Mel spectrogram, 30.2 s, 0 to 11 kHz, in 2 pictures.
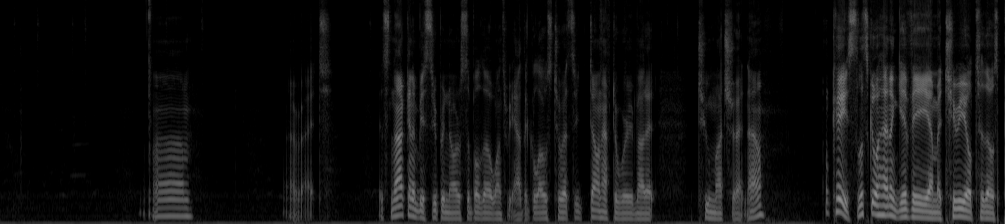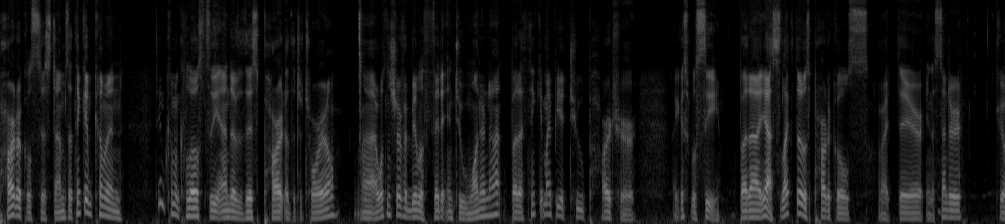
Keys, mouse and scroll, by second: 2.4-4.3 middle drag, 5.6-7.4 drag, 8.5-11.7 middle drag, 12.1-14.1 middle drag, 14.8-16.2 right drag, 16.6-18.3 middle drag, 18.8 click, 19.0 right click, 19.3 KP_1, 20.6 KP_0, 21.6-23.7 middle drag, 27.5-29.3 drag, 29.0-30.1 middle drag, 29.7-30.1 right drag.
